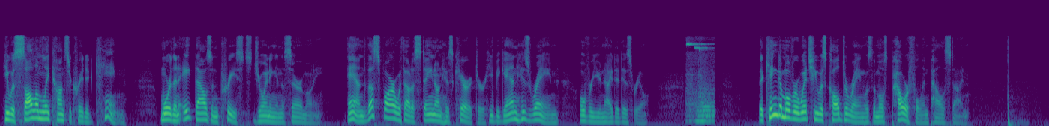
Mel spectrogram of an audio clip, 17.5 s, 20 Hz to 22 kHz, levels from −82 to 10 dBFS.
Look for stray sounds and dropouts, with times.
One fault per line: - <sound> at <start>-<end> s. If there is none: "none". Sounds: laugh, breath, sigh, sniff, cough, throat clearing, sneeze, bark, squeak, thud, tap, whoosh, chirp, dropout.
- squeak at 11.4-11.9 s
- thud at 16.8-17.2 s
